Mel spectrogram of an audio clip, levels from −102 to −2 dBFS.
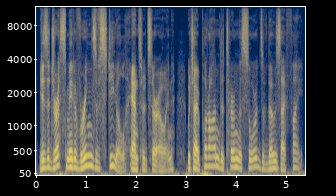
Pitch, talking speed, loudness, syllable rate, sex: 140 Hz, 265 wpm, -20 LUFS, 5.7 syllables/s, male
